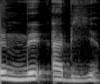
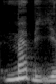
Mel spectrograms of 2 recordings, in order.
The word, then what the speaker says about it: m'habille: apostrophe donc je m'habille on ne dit pas je me habille mais je m'habille pourquoi si la règle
